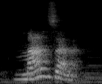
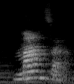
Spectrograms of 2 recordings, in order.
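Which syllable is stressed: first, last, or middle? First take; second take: first; first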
